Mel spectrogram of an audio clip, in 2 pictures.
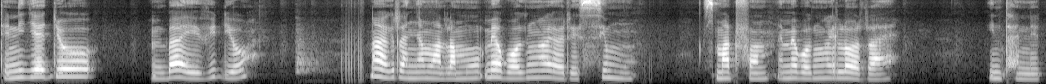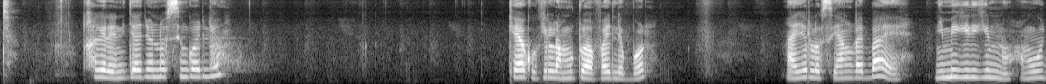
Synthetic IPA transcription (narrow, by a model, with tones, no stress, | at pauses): te˨ni˦d͡ʒa˦d͡ʒo˦ | m˨ba˦e˨vi˦de˨o˦ | na˦˨kɪ˦ɾa˨ɲa˦ma˨la˨mu˦mɛ˦bɔ˨ki˦ŋɔ˦jɔ˨ɾe˨si˦mu˨ | sma˦tfɔ˨nːɛ˨mɛ˦βɔ˨ki˦ŋɔ˦lɔ˦ɾa˨˦ | i˦ntʰa˨ne˨t | kʰa˦ke˨ɾɛ˨ni˦d͡ʒa˦d͡ʒɔ˦no˦si˦ŋɡɔ˦ljɔ˦ | kɛ˦ko˨ki˦la˨mu˦twa˨va˦i˦le˨bo˦l | na˨˦jo˦lo˨si˨a˦ŋɡa˦i˦ba˦je˨ | ni˦mi˦ki˦ɾi˦ki˦no˨a˨mu˦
